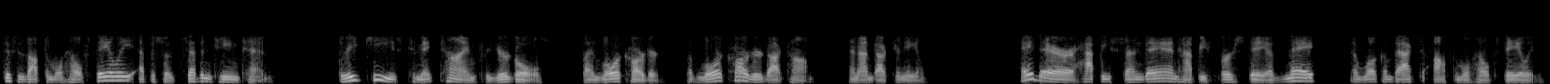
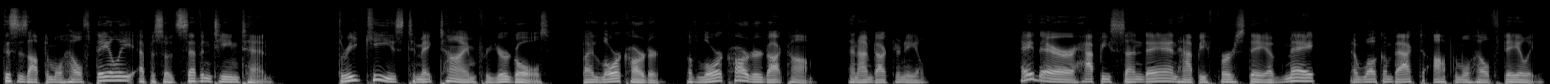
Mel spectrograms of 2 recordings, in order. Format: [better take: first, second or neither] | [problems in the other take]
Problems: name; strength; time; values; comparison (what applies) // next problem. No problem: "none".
second | phone-call audio; poor line; nothing above 3.5 kHz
